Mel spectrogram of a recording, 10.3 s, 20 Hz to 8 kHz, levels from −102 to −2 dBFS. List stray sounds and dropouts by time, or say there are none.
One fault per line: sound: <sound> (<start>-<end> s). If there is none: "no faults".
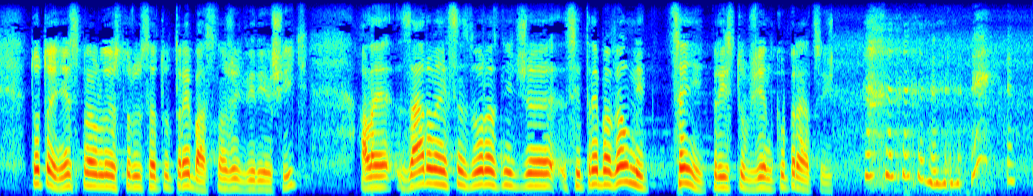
sound: laugh (8.6-10.2 s)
